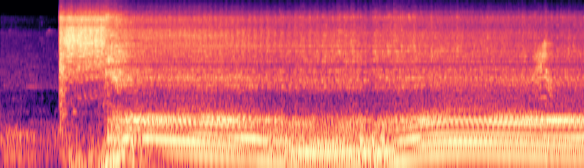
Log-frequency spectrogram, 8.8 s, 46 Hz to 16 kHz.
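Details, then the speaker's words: 1988 Ford Bronco II V6 starting into a loud, choppy, deep rumble at idle with no muffler fitted, still with two catalytic converters; sounds like a small V6. "That sounds terrible. That I don't know. It's kind of got some chop to it, actually. Yeah. No, it sounds like a little dinky V6."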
